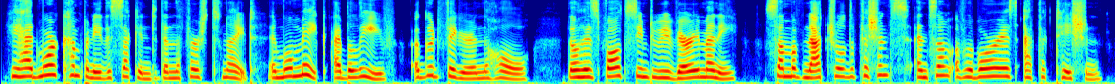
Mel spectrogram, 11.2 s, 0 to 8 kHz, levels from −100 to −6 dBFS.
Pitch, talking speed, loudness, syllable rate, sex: 250 Hz, 205 wpm, -20 LUFS, 5.8 syllables/s, female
